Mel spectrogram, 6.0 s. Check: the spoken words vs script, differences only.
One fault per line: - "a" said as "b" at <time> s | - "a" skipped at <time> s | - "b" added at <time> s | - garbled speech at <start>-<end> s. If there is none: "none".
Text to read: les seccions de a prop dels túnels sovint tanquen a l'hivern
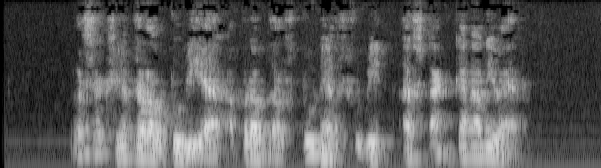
- "l'autovia" added at 1.5 s
- "es" added at 4.1 s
